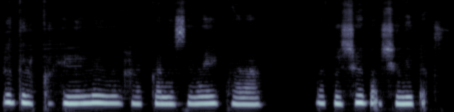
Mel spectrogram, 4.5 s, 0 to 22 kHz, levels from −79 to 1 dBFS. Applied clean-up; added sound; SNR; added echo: neural mask model DeepFilterNet 3.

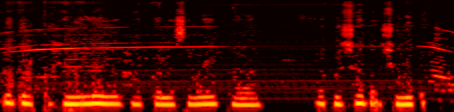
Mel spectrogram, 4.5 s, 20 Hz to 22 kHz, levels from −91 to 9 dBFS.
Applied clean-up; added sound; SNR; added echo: classical method spectral subtraction.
